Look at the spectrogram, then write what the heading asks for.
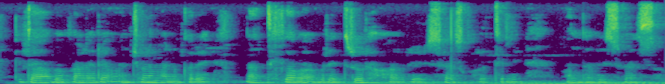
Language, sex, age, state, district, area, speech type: Odia, female, 18-30, Odisha, Koraput, urban, spontaneous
